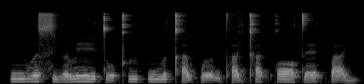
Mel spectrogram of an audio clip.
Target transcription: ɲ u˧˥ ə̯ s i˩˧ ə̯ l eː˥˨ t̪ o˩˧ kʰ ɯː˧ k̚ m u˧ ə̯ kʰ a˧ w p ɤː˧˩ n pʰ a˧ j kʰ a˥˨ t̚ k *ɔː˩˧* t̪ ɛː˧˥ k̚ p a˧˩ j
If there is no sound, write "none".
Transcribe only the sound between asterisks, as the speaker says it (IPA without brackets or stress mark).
ɔː˥˨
